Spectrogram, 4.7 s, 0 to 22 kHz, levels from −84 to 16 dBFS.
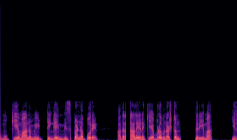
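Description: Speech, heavily dulled throughout: nothing is left above about 6.1 kHz, and the remaining sound has a gurgling, granular roughness. This is most likely MP2 compression at a low rate, on the order of 48 kbps. Too few bits forced whole upper sub-bands off and left the rest coarsely quantised. Unlike a plain low-pass filter, which only sounds muffled, the bands here flicker in and out and carry grainy distortion. There are also three blocks of digital silence, each a hard cut to silence with no fade. The first runs from 0.84 to 0.93 s and the second from 2.51 to 2.60 s. Both last about 93 ms, which fits a 4096-sample buffer that was not filled in time. The third, from 3.60 to 3.90 s, is a longer hole of about 304 ms. A dropout or packet-loss concealment would fade, smear or repeat the sound. These gaps instead switch off abruptly to dead silence and snap back.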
